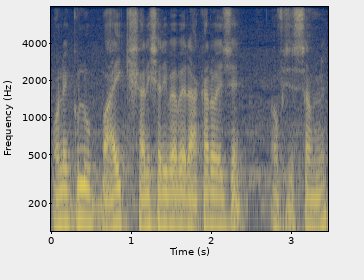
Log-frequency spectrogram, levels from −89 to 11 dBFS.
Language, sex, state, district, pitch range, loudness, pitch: Bengali, male, Tripura, West Tripura, 115-125 Hz, -14 LUFS, 120 Hz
